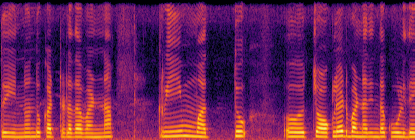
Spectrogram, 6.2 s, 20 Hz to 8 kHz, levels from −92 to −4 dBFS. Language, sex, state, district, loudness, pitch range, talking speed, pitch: Kannada, female, Karnataka, Bidar, -17 LUFS, 230-255 Hz, 85 wpm, 235 Hz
